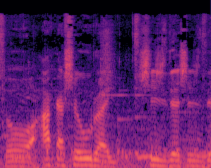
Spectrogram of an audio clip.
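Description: A man talking, with domestic pigeons cooing from the wire loft beside him.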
